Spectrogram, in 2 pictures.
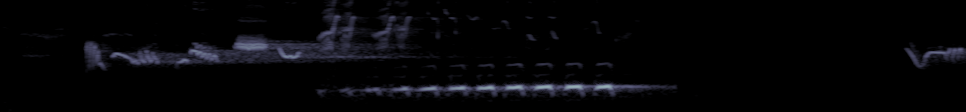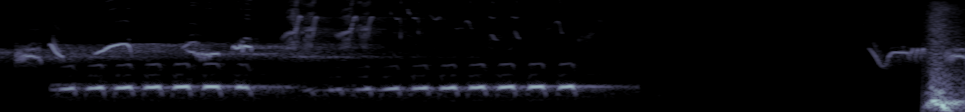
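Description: Boreal Owl: two rapid trills of hollow, low hoots, each about two seconds long and growing louder. Higher chattering notes come before each trill, and a sharp knock ends the clip.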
